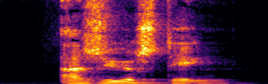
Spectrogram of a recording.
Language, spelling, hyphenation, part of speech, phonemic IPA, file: Dutch, azuursteen, azuur‧steen, noun, /aːˈzyːrˌsteːn/, Nl-azuursteen.ogg
- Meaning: 1. lapis lazuli 2. azurite (mineral used as a pigment for the colour azure)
